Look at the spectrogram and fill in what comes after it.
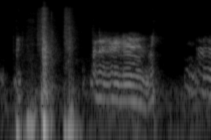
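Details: Pet fox indoors, grumbling and being stubborn, gives a squeaky whine: a few soft knocks and a short voice, then a long harmonic whine falling slightly at its end, and a second rising whine starting; a man talks nearby.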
